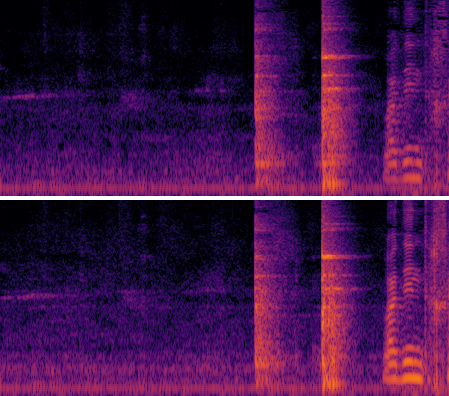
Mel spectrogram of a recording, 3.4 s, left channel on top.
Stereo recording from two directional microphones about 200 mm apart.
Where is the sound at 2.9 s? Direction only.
45° right (ahead or behind).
